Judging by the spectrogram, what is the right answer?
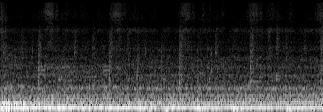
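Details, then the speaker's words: Roper electric dryer on high heat time dry with clothes, no vent hose fitted: even, steady low blower hum with no knocks or scraping; runs smoothly, just louder without the vent hose. "and now typically it would actually be a little bit quieter once you get your vent hose on the back you wouldn't hear that blower motor sound so it'd be nice and quiet a smooth operation"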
